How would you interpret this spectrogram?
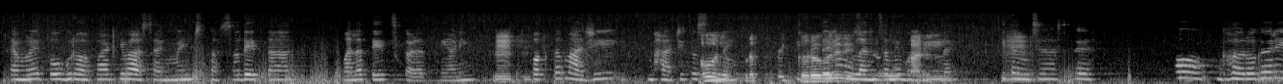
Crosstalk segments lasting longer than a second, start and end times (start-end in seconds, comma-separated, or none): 8.0-9.5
